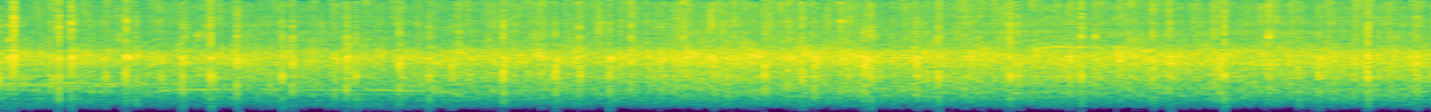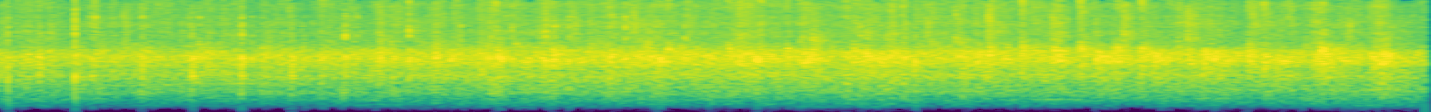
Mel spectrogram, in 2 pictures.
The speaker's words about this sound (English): and I'm going to ask y'all to not just give her a round of applause, but I want to see a standing ovation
